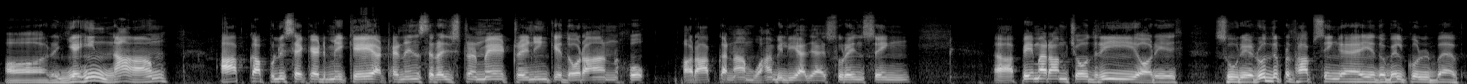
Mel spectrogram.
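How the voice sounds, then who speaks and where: A man's voice: lowish voice, a little slow, fairly bright tone, clean tone, no room sound. A middle-aged man teaching Hindi grammar in a live online class, greeting students by name and explaining through repeated examples.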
